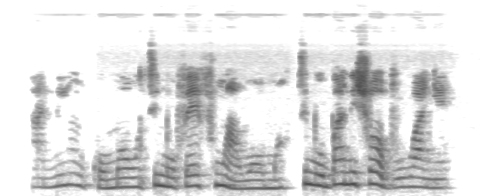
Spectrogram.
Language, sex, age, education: Yoruba, female, 30-45, tertiary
